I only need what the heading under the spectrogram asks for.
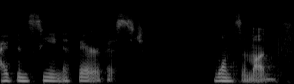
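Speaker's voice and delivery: secretive, confiding whisper, voice dropped low. Retelling a friend leaning over at lunch to confide, imitating her hushed tone. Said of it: "in a hushed tone".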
